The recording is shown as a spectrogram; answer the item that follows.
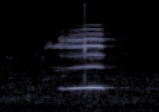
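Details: Glossy Black-Cockatoo, subspecies lathami, at feed trees in Capertee Valley where the birds eat Allocasuarina verticillata seeds: a single clear wailing call about half a second long, with strong stacked harmonics above a steady low tone, against quiet background.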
